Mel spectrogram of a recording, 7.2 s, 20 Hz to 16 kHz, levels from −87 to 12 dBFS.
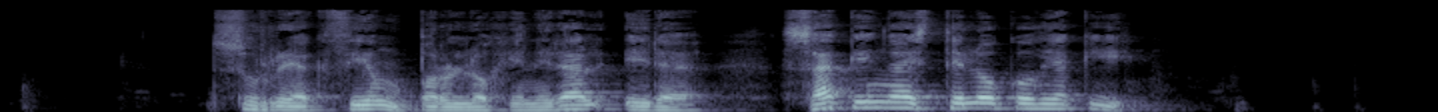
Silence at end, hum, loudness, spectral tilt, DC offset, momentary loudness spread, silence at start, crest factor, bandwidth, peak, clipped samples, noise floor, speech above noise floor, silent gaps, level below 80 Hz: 1.5 s; none; -23 LUFS; -6 dB/octave; under 0.1%; 9 LU; 1.05 s; 20 dB; 11.5 kHz; -4 dBFS; under 0.1%; -83 dBFS; 61 dB; none; -54 dBFS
